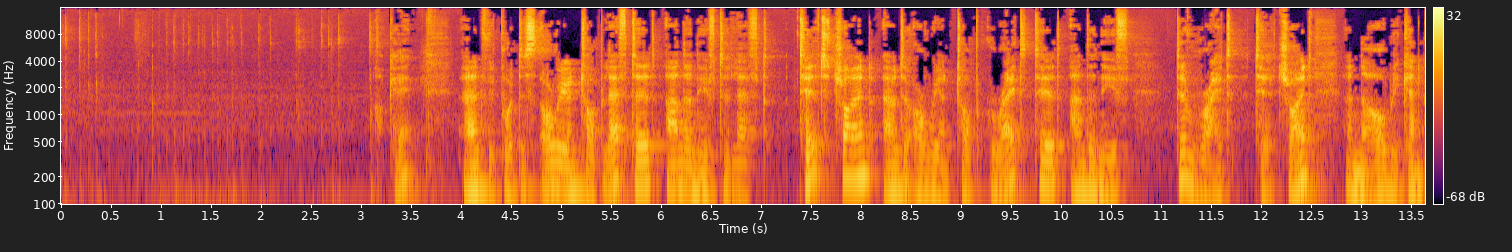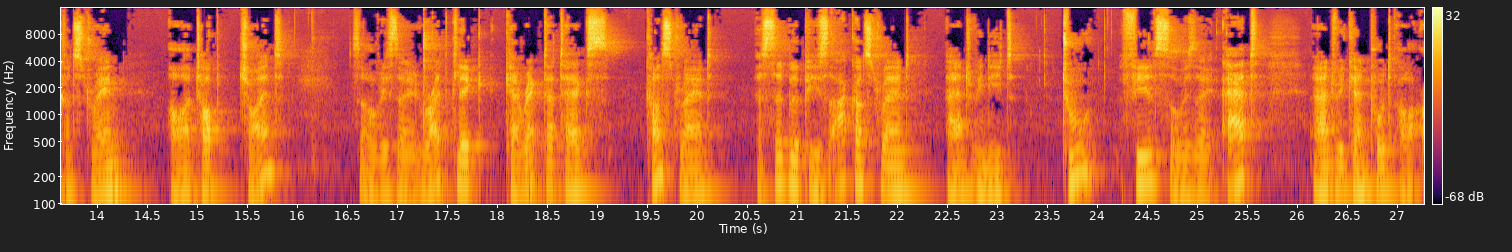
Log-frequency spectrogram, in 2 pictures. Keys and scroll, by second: 0.9 Right, 2.4 BackSpace, 3.0 Return.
